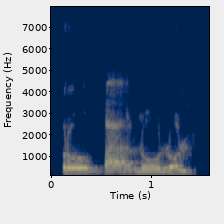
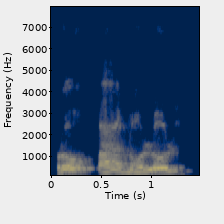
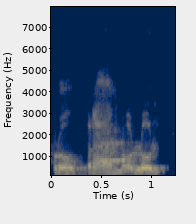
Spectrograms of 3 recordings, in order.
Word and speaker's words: propanolol: En español se debe pronunciar propanolol, que es así como aparece en español. Entonces, estamos en una plática en español, pues debería ser propanolol y no propranolol.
